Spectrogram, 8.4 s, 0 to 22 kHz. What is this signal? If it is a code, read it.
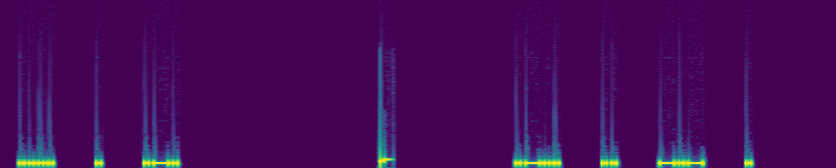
Morse code, heard as a keyed tone, about 25 wpm, spaced as for 14 wpm, 700 Hz. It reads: HER LIKE
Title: 3x Character Spacing - Top 100 Words - 25wpm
